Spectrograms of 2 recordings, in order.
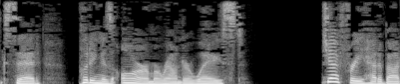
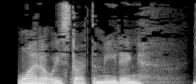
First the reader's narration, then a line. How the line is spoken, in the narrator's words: Jeffrey grumbled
